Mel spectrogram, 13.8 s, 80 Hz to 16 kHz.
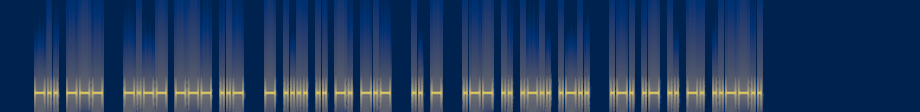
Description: Morse code, heard as a keyed tone, about 25 wpm, 700 Hz. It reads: DO YOU THINK IT WILL RAIN?
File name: practice / 25wpm / Sentences with 4-Word Phrases - 25wpm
